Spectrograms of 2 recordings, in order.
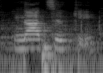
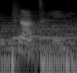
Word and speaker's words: Natsuki: natuki natuki there uh you've just got you just got just got the stress on Sue instead of the N okay okay natuki okay uh thank you chat natuki natsuki it looks like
